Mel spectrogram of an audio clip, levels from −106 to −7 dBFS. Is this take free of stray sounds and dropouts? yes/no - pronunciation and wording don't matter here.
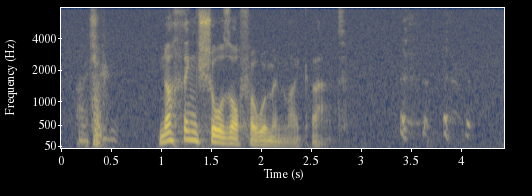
no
